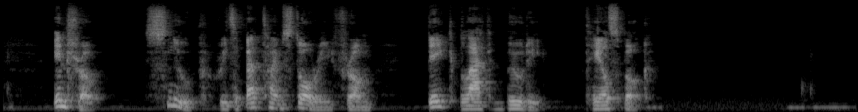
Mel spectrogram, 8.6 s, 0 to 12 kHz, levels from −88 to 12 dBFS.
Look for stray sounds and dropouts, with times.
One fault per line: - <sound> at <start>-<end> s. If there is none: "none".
none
